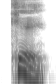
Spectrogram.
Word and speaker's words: qué: Don't forget, you do not pronounce the U. ¿Qué pasa?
